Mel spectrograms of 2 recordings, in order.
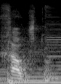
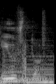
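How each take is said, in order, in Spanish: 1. Se dice como la calle de Nueva York. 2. Se dice como el nombre de la ciudad de Texas. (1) "cuando esa palabra está asociada a la calle neoyorquina es Houston" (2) "En cualquier contexto sería Houston"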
